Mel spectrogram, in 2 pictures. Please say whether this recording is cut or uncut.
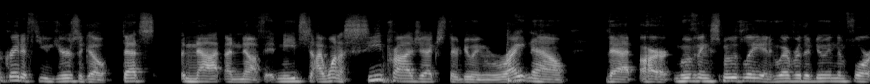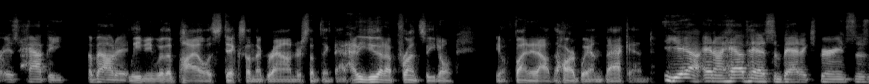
cut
